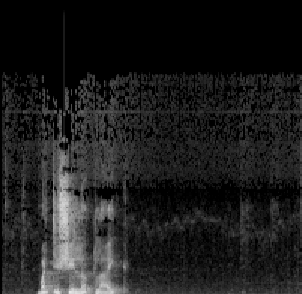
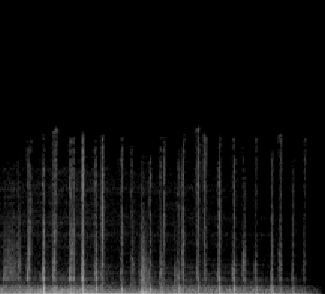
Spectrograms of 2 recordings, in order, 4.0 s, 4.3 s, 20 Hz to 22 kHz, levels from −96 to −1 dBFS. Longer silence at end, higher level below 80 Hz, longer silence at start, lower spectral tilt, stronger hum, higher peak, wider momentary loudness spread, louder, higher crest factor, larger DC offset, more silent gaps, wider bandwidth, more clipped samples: first, 2.45 s vs 0.25 s; second, -56 dBFS vs -32 dBFS; first, 0.5 s vs 0 s; second, -3 dB/octave vs -7 dB/octave; first, 60 Hz at -55 dBFS vs none; first, 0 dBFS vs -14 dBFS; about the same, 14 LU vs 13 LU; first, -18 LUFS vs -36 LUFS; first, 24 dB vs 18 dB; neither; neither; first, 16 kHz vs 11.5 kHz; neither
